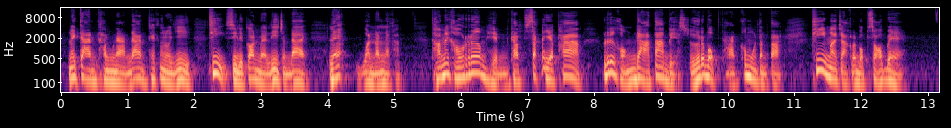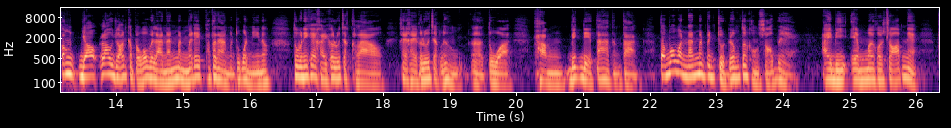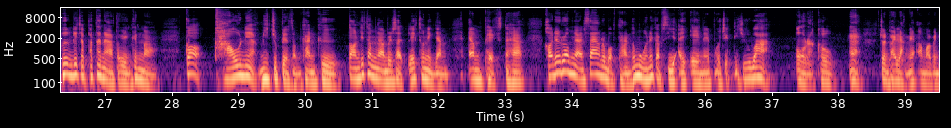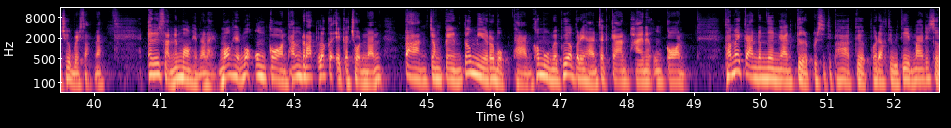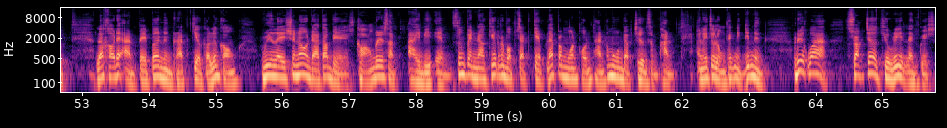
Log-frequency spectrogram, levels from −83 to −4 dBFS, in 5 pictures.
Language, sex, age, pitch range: Thai, male, 20-39, 105-145 Hz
